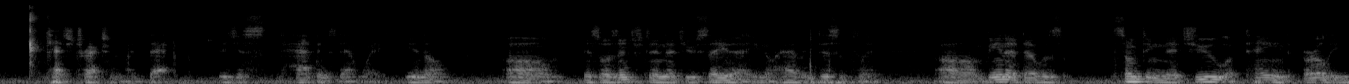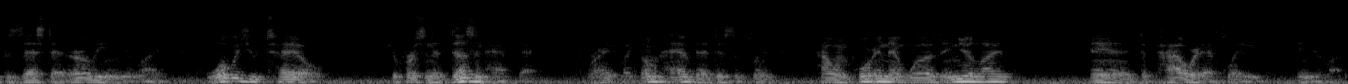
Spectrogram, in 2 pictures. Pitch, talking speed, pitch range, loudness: 95 Hz, 160 wpm, 85-115 Hz, -35 LUFS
